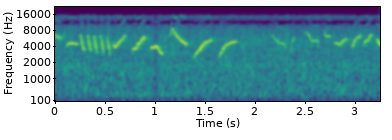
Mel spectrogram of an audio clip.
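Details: High, thin calls from a female white-eye in breeding condition summoning a male. A fast buzzy trill opens, then swooping slurred chirps follow in a rapid, uneven string against a soft background hiss.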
